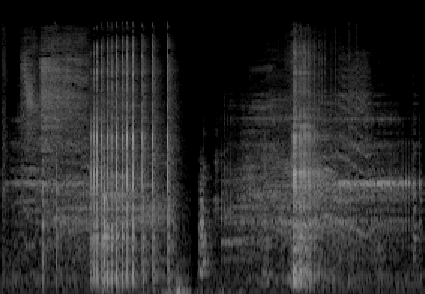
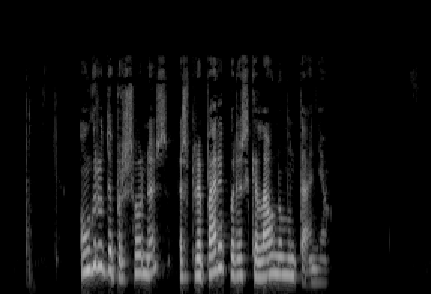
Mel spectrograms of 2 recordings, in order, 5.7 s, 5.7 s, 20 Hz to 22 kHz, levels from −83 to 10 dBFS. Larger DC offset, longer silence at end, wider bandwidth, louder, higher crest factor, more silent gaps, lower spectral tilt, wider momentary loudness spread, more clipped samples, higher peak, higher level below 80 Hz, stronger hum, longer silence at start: neither; second, 0.05 s vs 1.4 s; first, 17 kHz vs 11.5 kHz; second, -28 LUFS vs -25 LUFS; first, 30 dB vs 22 dB; neither; second, -1 dB/octave vs -4.5 dB/octave; first, 20 LU vs 11 LU; neither; first, -2 dBFS vs -6 dBFS; first, -58 dBFS vs -80 dBFS; neither; second, 0 s vs 1.05 s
